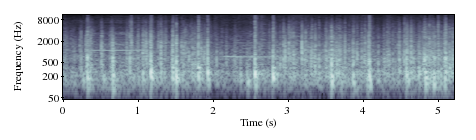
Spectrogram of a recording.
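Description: Aerial fireworks crackling and popping in a dense, irregular stream of sharp bursts, with two short steady whistles in the middle.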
